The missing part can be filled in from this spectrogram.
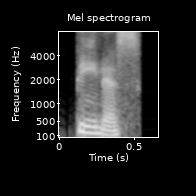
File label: "penis", Indian; Dictionary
